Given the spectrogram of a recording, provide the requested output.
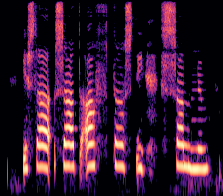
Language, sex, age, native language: Icelandic, female, 9, Icelandic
